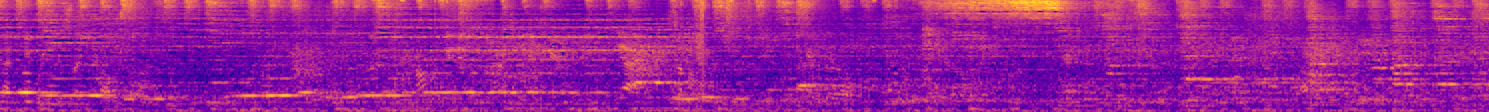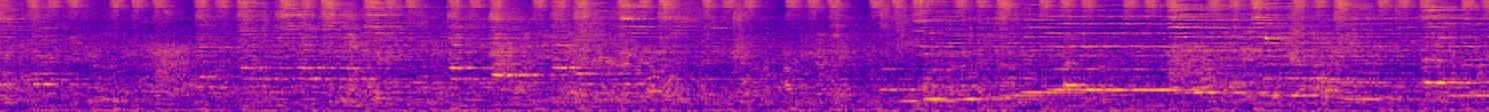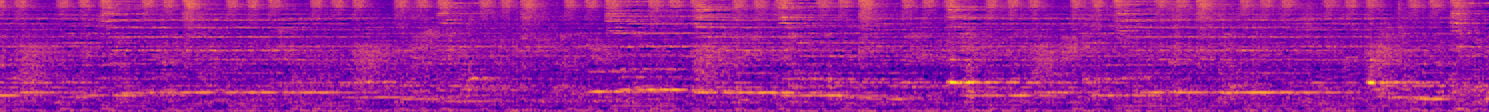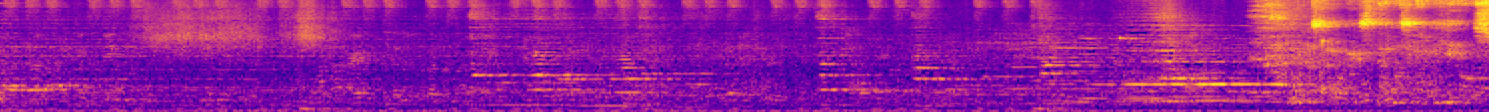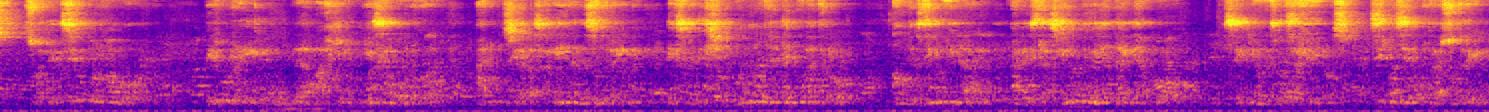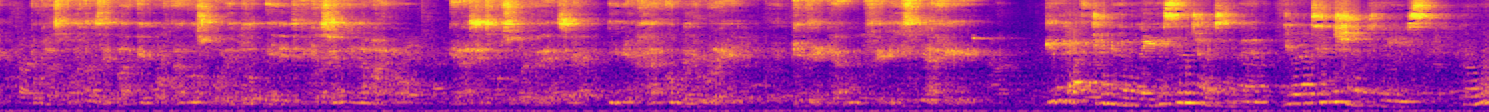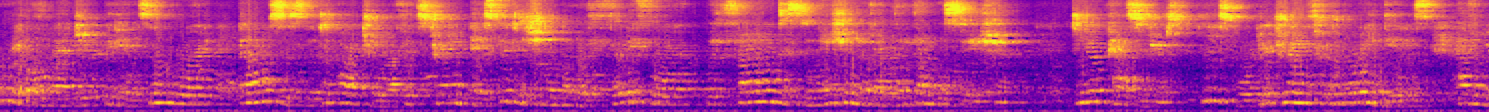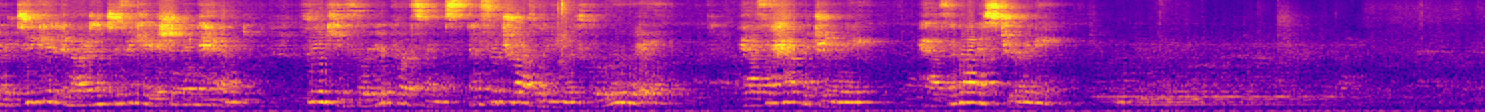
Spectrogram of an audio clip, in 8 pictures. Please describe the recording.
MachuPichu Station
The train station in Machu Picchu with an announcement and a traditional performer playing.
-Sputnik
Machu, Picchu, Performer, Train, Station, Announcement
